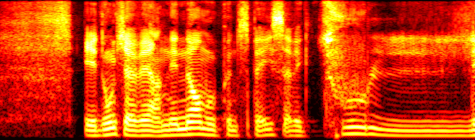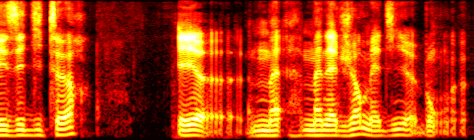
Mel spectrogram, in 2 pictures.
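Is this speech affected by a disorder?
Yes: stuttering; stuttering since about age five or six, described as innate, father also stuttered; mild stutter at age 24, daily frustration, uses strategies to contain stuttering; blocks on p or k sounds, worse with stress, fatigue, shyness, fear of stuttering, phone calls; here repeated sounds.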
